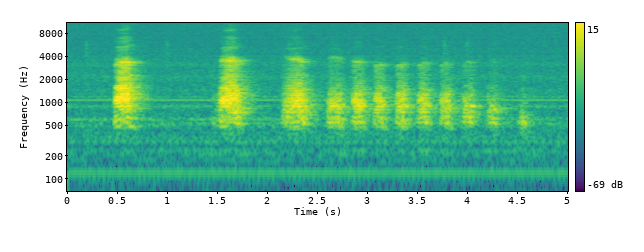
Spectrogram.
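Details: Captive male giant waxy monkey frog (Phyllomedusa bicolor) calling to attract a female, recorded indoors in London with a computer microphone: three broad clucking notes, then a quick series of about eight shorter, fading pulses, over a steady low electrical hum.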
